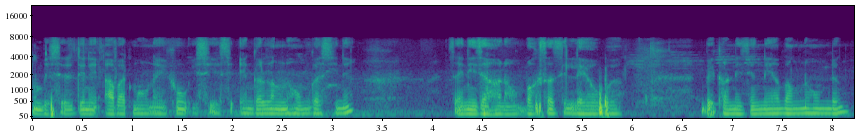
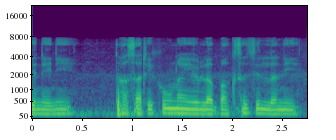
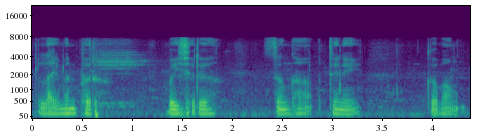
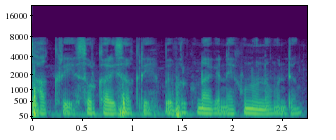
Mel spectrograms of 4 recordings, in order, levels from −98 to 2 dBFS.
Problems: low volume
